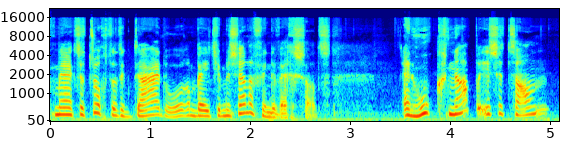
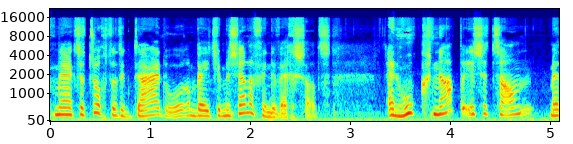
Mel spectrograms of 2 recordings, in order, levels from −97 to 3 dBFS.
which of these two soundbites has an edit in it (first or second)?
second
